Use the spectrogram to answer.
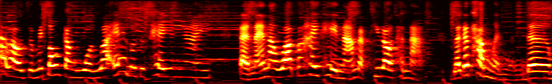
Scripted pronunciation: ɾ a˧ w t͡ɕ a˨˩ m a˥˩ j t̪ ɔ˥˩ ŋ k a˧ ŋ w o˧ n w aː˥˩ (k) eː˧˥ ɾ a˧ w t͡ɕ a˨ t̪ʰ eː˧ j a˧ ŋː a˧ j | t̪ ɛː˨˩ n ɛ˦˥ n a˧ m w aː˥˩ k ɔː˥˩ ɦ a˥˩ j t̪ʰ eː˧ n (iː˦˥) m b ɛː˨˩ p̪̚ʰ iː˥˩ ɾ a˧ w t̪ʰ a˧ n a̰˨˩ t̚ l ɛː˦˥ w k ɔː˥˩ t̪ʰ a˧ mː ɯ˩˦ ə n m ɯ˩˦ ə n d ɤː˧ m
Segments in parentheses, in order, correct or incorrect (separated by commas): incorrect, incorrect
